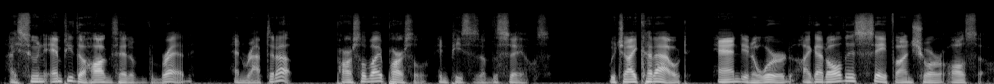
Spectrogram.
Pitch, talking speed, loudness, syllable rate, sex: 105 Hz, 215 wpm, -22 LUFS, 5.6 syllables/s, male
